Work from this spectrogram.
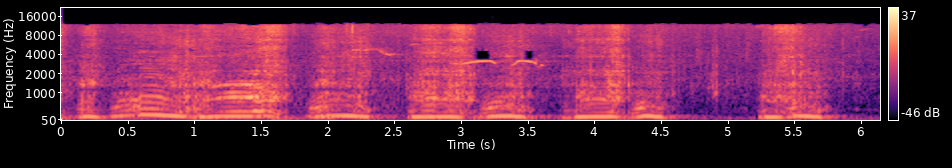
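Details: Several lions of a six-male coalition with the Paradise pride roar together in overlapping deep, moaning bursts while on a hippo meal, after dominant aggression, Paradise plains, Maasai Mara, March 2023.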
